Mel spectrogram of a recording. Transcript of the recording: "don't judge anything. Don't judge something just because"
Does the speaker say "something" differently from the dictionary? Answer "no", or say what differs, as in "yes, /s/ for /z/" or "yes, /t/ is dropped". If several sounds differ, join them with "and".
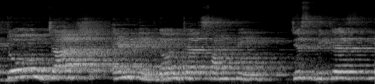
yes, /t/ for /θ/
